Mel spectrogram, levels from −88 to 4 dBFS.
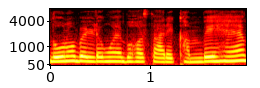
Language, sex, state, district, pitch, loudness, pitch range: Hindi, female, Uttar Pradesh, Gorakhpur, 230 Hz, -15 LUFS, 215-245 Hz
